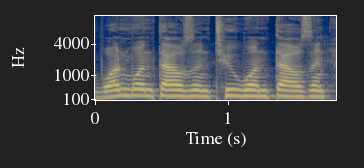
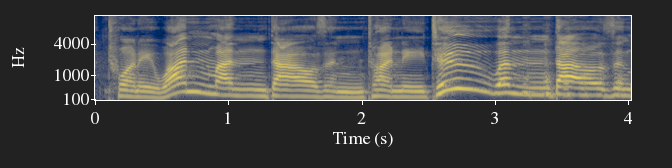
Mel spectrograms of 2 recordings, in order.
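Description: First: Said in the usual way. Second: Loud, drawn-out mocking count; messing around. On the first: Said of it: "because he was like". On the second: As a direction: stretch each number out loudly to taunt. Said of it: "I started fucking with him".

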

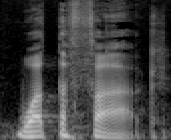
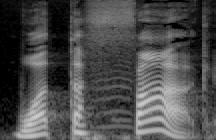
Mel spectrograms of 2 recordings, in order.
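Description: First: Said in the usual way. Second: High, loud, drawn-out FUCK; emphatic disbelief. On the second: Real, not acted. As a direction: repeat it louder and slower, stretching "fuck". Repeats the exclamation for emphasis.

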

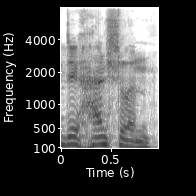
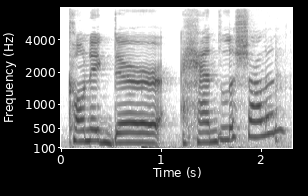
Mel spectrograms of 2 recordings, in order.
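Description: First: König der Handschellen with syllables dropped; clipped German attempt. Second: König der Handschellen said slowly in careful German; German pronunciation. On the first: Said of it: "you missed several syllables". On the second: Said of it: "earned him the nickname". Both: Shown as a demonstration.

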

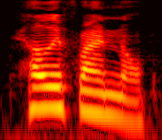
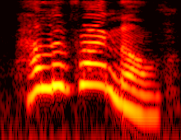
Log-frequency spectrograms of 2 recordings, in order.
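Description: First: Said in the usual way. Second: Much higher, comically exaggerated pitch; high-pitched repeat. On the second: Real, not acted. Answering own question why it was needed, comically high-pitched.

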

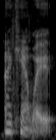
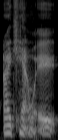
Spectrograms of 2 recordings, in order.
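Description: First: Soft, voiced "I can't wait."; quiet. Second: Soft unvoiced whisper. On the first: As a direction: say "I can't wait." softly but with voice. Repeats it aloud softly. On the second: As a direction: breathe "I can't wait." with no voice at all. Mock dread about aging.

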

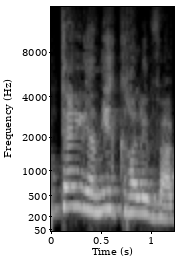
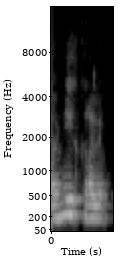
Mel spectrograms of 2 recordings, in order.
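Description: First: Said in the usual way. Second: אני אקרא לבד repeated much softer, to herself; quiet echo of אני אקרא לבד. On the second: Retold or imitated. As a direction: drop אני אקרא לבד to a near mutter. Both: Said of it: "אז אמרתי".

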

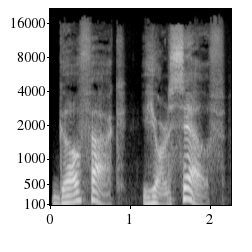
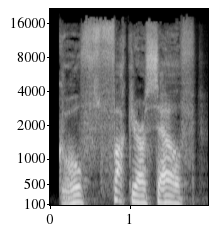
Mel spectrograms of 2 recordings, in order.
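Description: First: Slow, each word bitten off; biting each word. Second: Shouted. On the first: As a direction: spit out every word slowly. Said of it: "She bit off each word". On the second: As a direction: fling it back at her. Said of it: "shouted Ishmael this time". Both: A narrator's reading.

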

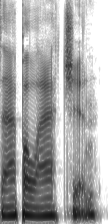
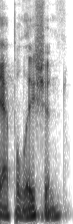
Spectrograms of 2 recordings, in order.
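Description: First: "Appalachian" with a short A, LATCH-un; someone else's pronunciation. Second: "Appalachian" with a long A, LAY-shun; preferred pronunciation. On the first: Host quotes how Melissa says it, short-A pronunciation. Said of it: "Melissa always says Appalachian". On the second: Co-host answers how she says it, long-A pronunciation. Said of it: "I say Appalachian". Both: Shown as a demonstration.

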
